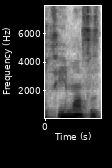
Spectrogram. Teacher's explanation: Simasız sözündə i də uzanır, a da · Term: sayt uzanması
